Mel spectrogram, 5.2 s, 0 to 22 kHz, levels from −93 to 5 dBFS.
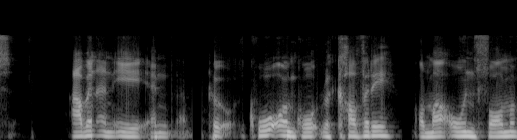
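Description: Speech over a call link, with audio topping out at 8 kHz as you'd expect from a G.722 path, and it has three kinds of trouble. First, short concealed packet loss at about 0.90–0.93 s and again at 1.49–1.57 s, where two losses sit back to back. Each time about 20 ms of audio never arrived, and the decoder papered over it by extending the last sound, so you get a quick smear or wobble rather than a clean hole. Then there's a gap between chunks at 1.92–2.02 s and again at 4.02–4.12 s: 100 ms silences landing every 2 s. That spacing points to the audio being handled in 2-second chunks with dead air inserted at each join. Nothing is lost there, but the flow gets chopped. Finally, 2.47–3.20 s has repeated packet loss (robotic sound). Four separate losses, the longest about 22 ms and around 80 ms in total, each patched by the same continue-the-last-sound trick. Packed that closely, the patches give the stretch a choppy edge, with roughly a tenth of it filled in rather than real.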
